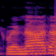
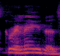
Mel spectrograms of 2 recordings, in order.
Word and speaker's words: Grenada: having having me and congrats on getting the pronunciation of grenada right because so many people like granada i'm like no it's grenada i'm i'm grateful that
